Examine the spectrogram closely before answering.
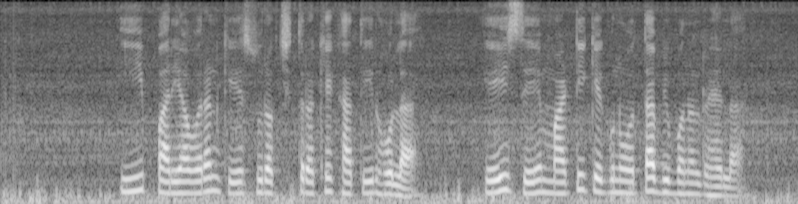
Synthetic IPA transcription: iːpaɾjaʋəɾənkesʊɾəkʃʰɪ̥t̪ɾəkʰekʰaːt̪iːɾɦola̰ | eɦisemaːʈikeɡʊnʋət̪abʱibənəlɾəɦela̰

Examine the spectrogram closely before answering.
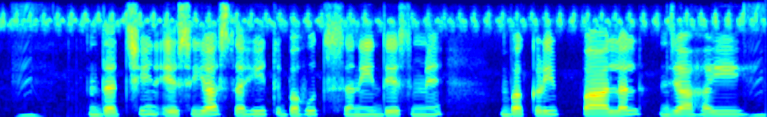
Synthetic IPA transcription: d̪əʃʰɪnʔeːsijasəɦɪt̪bəɦʊt̪sənid̪eːsmẽ | bəkɽipaːləld͡ʒaːɦəi

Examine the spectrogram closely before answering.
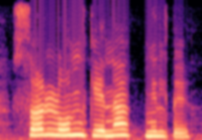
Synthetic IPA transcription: səɾlonkenamilt̪e

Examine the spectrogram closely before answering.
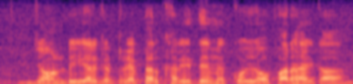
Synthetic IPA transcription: d͡ʒɔːʊnɖiːjəɾk̬eʈɾeːk̚ʈəɾxʰɐɾiːd̪emẽkoːiɔːpʰəɾɦɐɦeːɡaː

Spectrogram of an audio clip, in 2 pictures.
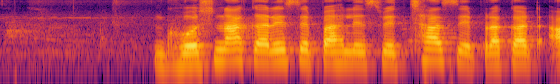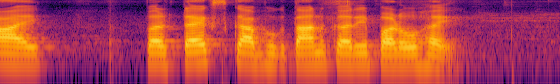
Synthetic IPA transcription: ɡʱosnakəɾesepəɦleswetːʃʰasepɾəkəʈaje | pəɾʈɛkskabʱuɡt̪ankəɾepəɽoɦəj

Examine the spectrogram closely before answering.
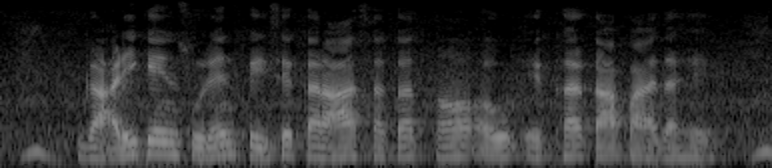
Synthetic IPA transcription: ɡa̰ːɽikeɪnsuːɾẽnskəisekəɾaːsəkət̪ɦə̃ə̰eːkʰːəɾkafaːjd̪aɦɛː

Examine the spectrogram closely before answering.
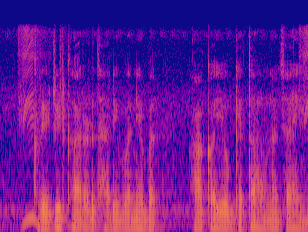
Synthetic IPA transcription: kɾeːɖɪʈkaːɾə̰ɳd̪ʱaːɾibɐnebɐɾ | aːka̰joːɡjət̪a̰ɦoːnat͡ʃaːɦie

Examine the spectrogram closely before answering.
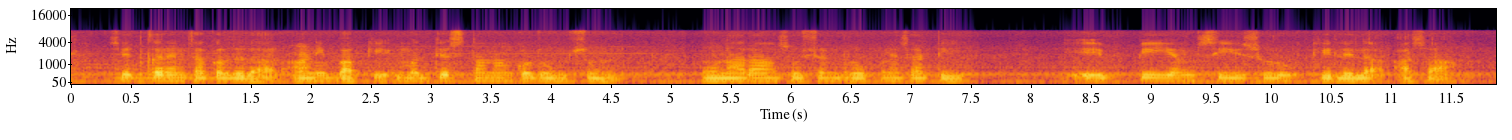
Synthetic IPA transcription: ɕet̪kəɾjãnt͡sakəɾd̪əd̪a̰ɾa̰ɽ̃ibakḭməd̪ʱjəst̪ʰanãŋkəɽuːnsuːn | ɦoɽ̃aɾasot͡ɕəɳɾokɳjasaʈiː | epiemsisuɾuːkelela̰ə̰sa̰

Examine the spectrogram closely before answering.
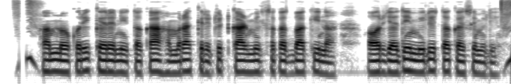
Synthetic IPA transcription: həmnɔːkɾikəɾẽnit̪ɔkaɦɐmɾakɾeːɖɪʈkaːɾɖmɪlsəkət̪̚baːkinaɔːɾjɐd̪imɪlit̪okɛːsemɪli

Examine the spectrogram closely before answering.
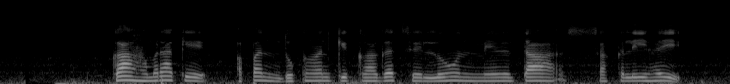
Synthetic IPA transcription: kaːɦəmɾakeəpənd̪ʊkaːnkekaːɡəd͡ʒseloːnmɪlt̪asəkliɦɛi

